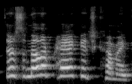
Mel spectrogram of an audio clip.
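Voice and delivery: a hint of the husband's fast announcement; mock husband warning of another package; imitating husband. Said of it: "My husband goes".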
